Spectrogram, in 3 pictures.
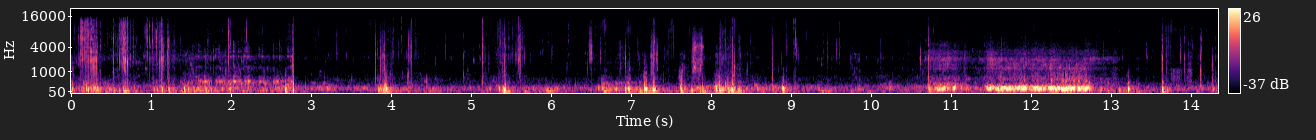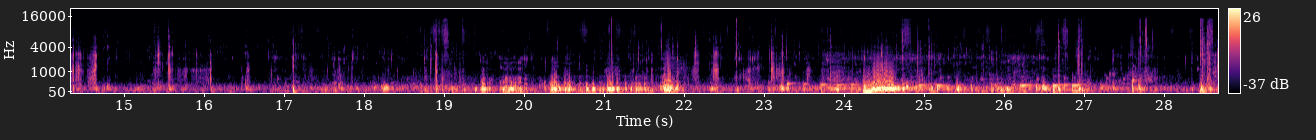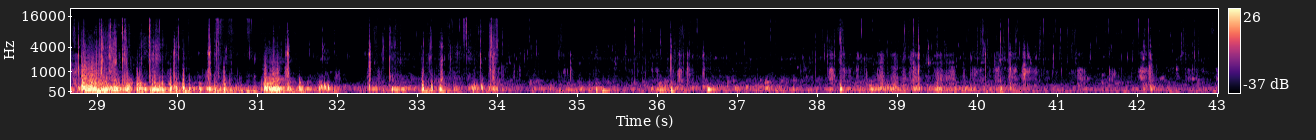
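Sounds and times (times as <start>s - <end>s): rush of water: 0.0s - 14.5s, 15.4s - 43.0s
water sloshing and gurgling: 0.0s - 43.0s
small knocks and clicks: 26.4s - 36.8s.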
